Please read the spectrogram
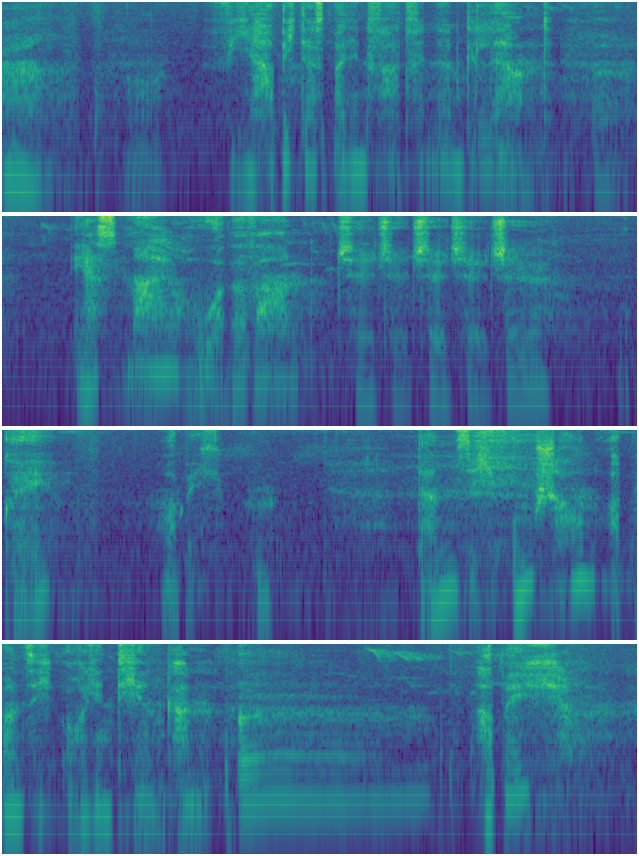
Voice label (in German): Hörspiel Kind allein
